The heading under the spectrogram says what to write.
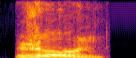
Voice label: "rone", Indian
